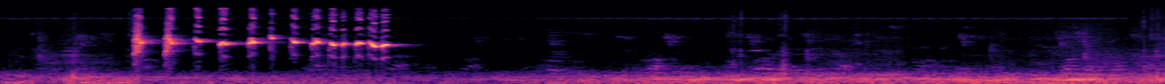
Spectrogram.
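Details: Plaintive cuckoo delivers its 'sleep-talking' (ngigau) phrase: around ten whistled notes in a steady run, descending step by step over two seconds, then only low ambient noise.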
